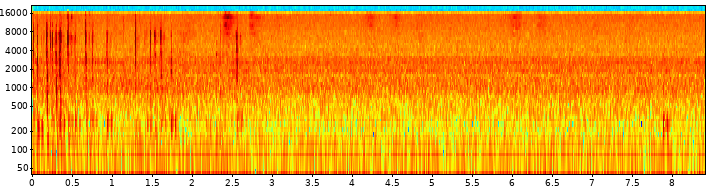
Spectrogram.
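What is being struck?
Laptop keyboard, plastic keys in aluminum body.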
